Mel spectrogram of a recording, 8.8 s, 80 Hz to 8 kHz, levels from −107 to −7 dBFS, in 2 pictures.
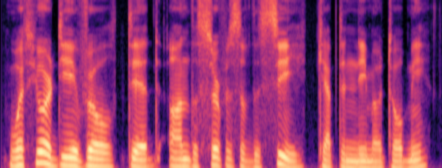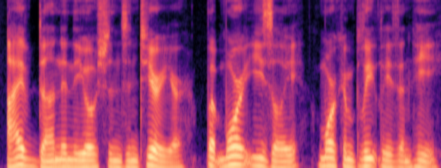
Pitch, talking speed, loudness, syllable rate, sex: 120 Hz, 185 wpm, -19 LUFS, 5.3 syllables/s, male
